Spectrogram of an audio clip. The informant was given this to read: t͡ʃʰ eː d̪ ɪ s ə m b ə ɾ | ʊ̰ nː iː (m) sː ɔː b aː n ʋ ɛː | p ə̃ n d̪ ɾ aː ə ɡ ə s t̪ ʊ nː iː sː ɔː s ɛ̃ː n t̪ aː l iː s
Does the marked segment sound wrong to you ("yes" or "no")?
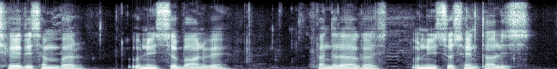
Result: yes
